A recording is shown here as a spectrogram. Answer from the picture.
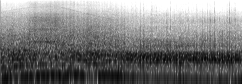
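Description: A hatchback's engine running loud under acceleration as the car drives past, its note rising in the first second and then falling slowly as it goes by.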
